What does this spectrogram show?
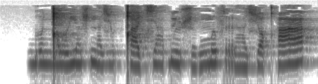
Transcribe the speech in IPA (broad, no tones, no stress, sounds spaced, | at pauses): ɡ ɤ ŋ͡ǃ ɤ j a̤ ʂ n a̤ ʑ o ǃ a t͡ɕ a̤ ɓ y ʂ ə̤ ŋ͡m ə f r a̤ ɕ o qʰ a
